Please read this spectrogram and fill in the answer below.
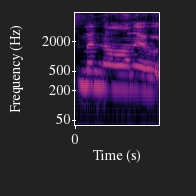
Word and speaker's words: Menanno: It's Menanno. It's Italian, Menanno.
